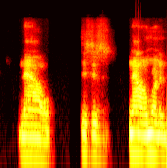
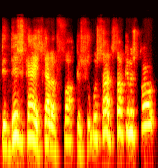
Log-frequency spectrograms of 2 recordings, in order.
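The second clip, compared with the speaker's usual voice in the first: high, sarcastic disbelief; mocking a mobster's accent; incredulous mockery; 11 semitones higher than usual. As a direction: scoff at how the guy talks. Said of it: "I'm like".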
